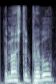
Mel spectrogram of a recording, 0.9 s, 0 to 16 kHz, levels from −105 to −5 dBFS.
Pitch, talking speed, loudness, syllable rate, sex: 185 Hz, 205 wpm, -16 LUFS, 7.0 syllables/s, male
